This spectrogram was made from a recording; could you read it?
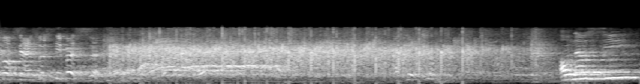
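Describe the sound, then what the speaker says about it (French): An audience applauding at a cultural heritage event, a strong steady wave of clapping that holds and then tapers, with a voice speaking over it at the start and again as it fades. "On applaudit très très fort"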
